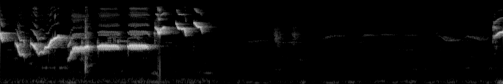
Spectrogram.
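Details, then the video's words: Orange-headed thrush song meant to provoke other birds: a dense two-second run of varied whistles, mimic-like slurred notes and steady held tones, then near silence. "Kicauan Anis Merah Bikin Emosi Dan Gacor"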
